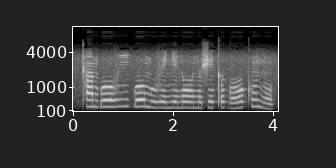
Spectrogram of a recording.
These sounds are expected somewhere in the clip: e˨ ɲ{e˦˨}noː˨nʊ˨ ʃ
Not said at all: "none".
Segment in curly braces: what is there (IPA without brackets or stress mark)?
e˨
